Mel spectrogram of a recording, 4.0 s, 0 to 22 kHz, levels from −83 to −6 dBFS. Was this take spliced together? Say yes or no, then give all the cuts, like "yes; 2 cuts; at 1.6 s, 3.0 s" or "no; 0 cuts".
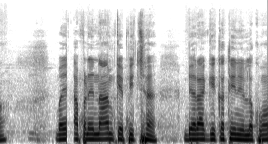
yes; 1 cut; at 1.0 s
